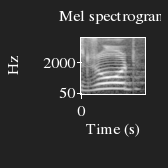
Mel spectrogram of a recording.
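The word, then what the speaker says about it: road: यहाँ पे देखिए ए साइलेंट है, ओ करके बोलना है, इट्स रोड, ठीक है।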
